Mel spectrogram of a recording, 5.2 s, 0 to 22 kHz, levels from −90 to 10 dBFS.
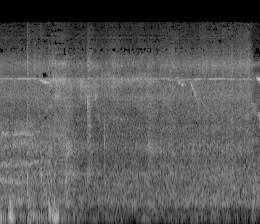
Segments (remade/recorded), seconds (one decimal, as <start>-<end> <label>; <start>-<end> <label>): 0.0-1.0 recorded; 1.0-3.2 remade; 3.2-5.2 recorded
